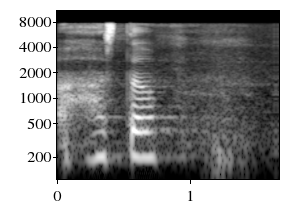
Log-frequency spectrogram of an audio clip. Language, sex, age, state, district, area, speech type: Sanskrit, female, 45-60, Maharashtra, Nagpur, urban, spontaneous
